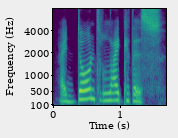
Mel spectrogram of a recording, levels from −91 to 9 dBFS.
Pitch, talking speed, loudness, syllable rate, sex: 225 Hz, 140 wpm, -16 LUFS, 2.7 syllables/s, female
